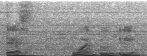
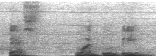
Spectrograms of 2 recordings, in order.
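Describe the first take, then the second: First: Background vacuum noise is moderately reduced. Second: Background vacuum noise is strongly reduced. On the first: "nakaset to medium" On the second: "nakaset po to high or strong"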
